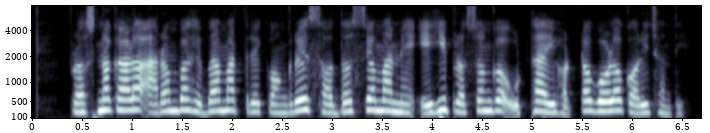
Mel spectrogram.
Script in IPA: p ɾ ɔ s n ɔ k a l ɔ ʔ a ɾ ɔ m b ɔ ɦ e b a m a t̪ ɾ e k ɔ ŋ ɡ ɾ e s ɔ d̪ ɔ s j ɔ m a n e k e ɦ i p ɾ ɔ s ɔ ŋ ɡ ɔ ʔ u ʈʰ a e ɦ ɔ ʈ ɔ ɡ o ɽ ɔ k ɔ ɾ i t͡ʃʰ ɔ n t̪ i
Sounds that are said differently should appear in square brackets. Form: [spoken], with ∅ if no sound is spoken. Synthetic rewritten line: p ɾ ɔ s n ɔ k a [ɭ] ɔ ʔ a ɾ ɔ m b ɔ ɦ e b a m a t̪ ɾ e k ɔ ŋ ɡ ɾ e s ɔ d̪ ɔ s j ɔ m a n e [ʔ] e ɦ i p ɾ ɔ s ɔ ŋ ɡ ɔ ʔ u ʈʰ a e ɦ ɔ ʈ ɔ ɡ o [ɭ] ɔ k ɔ ɾ i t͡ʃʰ ɔ n t̪ i

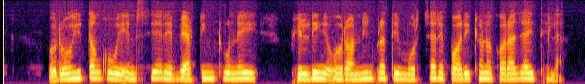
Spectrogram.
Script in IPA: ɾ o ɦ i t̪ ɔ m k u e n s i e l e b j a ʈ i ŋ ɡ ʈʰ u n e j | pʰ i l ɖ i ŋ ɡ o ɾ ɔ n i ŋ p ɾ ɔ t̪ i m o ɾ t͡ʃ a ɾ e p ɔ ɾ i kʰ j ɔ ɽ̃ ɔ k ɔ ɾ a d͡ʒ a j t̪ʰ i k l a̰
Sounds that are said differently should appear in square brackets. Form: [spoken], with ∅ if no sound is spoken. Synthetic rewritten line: ɾ o ɦ i t̪ ɔ [ŋ] k u e n s i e [ɾ] e b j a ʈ i ŋ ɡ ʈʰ u n e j | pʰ i l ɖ i ŋ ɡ o ɾ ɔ n i ŋ p ɾ ɔ t̪ i m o ɾ t͡ʃ a ɾ e p ɔ ɾ i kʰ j ɔ ɽ̃ ɔ k ɔ ɾ a d͡ʒ a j t̪ʰ i [∅] l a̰

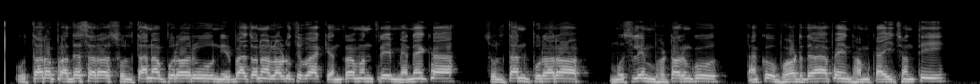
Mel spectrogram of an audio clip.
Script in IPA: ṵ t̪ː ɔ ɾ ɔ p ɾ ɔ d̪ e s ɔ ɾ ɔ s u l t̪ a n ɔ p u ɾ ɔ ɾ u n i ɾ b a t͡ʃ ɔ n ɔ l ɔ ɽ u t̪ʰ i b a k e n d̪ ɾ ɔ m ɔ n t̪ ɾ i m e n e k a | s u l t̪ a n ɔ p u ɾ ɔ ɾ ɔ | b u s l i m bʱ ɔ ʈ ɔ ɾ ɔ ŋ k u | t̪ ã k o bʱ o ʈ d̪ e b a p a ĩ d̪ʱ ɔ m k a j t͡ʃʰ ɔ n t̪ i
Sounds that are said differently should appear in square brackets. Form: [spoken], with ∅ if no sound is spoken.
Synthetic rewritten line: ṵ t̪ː ɔ ɾ ɔ p ɾ ɔ d̪ e s ɔ ɾ ɔ s u l t̪ a n ɔ p u ɾ ɔ ɾ u n i ɾ b a t͡ʃ ɔ n ɔ l ɔ ɽ u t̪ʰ i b a k e n d̪ ɾ ɔ m ɔ n t̪ ɾ i m e n e k a | s u l t̪ a n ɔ p u ɾ ɔ ɾ ɔ | [m] u s l i m bʱ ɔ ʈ ɔ ɾ ɔ ŋ k u | t̪ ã k [u] bʱ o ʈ d̪ e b a p a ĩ d̪ʱ ɔ m k a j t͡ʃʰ ɔ n t̪ i

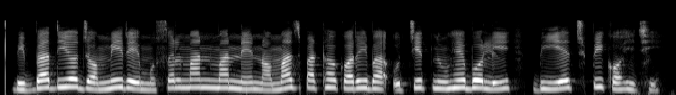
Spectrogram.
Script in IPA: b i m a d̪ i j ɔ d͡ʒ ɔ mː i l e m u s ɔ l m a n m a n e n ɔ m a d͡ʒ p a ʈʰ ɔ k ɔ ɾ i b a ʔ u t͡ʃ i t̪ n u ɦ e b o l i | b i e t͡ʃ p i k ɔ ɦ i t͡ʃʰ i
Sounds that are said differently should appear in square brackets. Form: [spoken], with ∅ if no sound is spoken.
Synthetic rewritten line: b i [b] a d̪ i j ɔ d͡ʒ ɔ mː i [ɾ] e m u s ɔ l m a n m a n e n ɔ m a d͡ʒ p a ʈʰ ɔ k ɔ ɾ i b a ʔ u t͡ʃ i t̪ n u ɦ e b o l i | b i e t͡ʃ p i k ɔ ɦ i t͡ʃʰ i

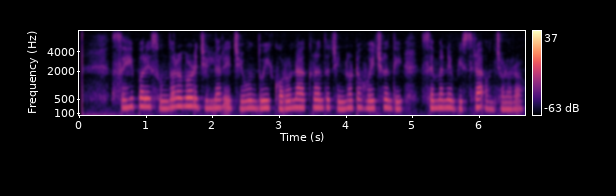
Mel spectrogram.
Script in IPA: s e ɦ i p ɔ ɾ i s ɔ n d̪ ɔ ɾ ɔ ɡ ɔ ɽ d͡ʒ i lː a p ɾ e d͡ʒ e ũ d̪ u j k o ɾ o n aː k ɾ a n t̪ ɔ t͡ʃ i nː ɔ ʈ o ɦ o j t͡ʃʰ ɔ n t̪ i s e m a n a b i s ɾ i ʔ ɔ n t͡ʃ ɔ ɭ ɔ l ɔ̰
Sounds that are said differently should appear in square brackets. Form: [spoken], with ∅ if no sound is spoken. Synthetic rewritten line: s e ɦ i p ɔ ɾ i s [u] n d̪ ɔ ɾ ɔ ɡ ɔ ɽ d͡ʒ i lː a [∅] ɾ e d͡ʒ e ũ d̪ u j k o ɾ o n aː k ɾ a n t̪ ɔ t͡ʃ i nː ɔ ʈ [ɔ] ɦ o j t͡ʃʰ ɔ n t̪ i s e m a n [e] b i s ɾ [a] ʔ ɔ n t͡ʃ ɔ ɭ ɔ [ɾ] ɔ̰

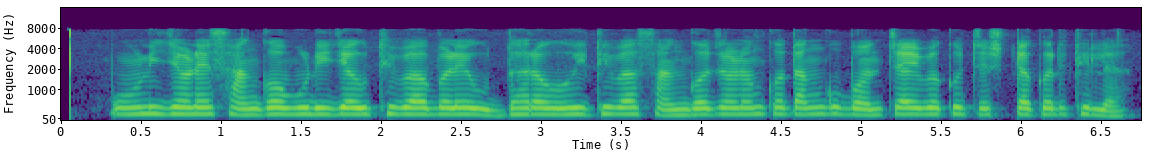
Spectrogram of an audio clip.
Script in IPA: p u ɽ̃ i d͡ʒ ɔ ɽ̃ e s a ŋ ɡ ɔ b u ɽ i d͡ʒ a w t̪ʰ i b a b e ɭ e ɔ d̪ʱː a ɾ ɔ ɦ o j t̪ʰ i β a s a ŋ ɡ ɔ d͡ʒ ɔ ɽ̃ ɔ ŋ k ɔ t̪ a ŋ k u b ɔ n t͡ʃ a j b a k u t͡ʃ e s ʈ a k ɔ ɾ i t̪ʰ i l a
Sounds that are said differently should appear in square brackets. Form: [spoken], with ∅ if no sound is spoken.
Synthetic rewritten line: p u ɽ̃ i d͡ʒ ɔ ɽ̃ e s a ŋ ɡ ɔ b u ɽ i d͡ʒ a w t̪ʰ i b a b e ɭ e [u] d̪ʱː a ɾ ɔ ɦ o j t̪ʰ i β a s a ŋ ɡ ɔ d͡ʒ ɔ ɽ̃ ɔ ŋ k ɔ t̪ a ŋ k u b ɔ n t͡ʃ a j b a k u t͡ʃ e s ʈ a k ɔ ɾ i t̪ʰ i l a

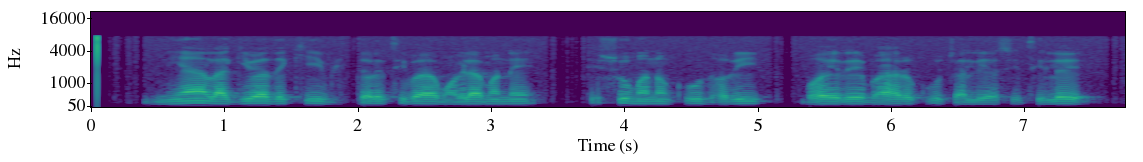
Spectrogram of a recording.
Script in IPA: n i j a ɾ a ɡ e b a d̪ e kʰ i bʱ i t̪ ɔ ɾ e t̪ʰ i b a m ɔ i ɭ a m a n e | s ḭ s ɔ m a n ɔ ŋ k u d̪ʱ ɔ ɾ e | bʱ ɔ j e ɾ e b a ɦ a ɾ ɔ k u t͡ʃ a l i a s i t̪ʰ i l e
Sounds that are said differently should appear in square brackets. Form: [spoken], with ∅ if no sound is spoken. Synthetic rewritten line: n i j a [l] a ɡ [i] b a d̪ e kʰ i bʱ i t̪ ɔ ɾ e t̪ʰ i b a m ɔ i ɭ a m a n e | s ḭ s [u] m a n ɔ ŋ k u d̪ʱ ɔ ɾ [i] | bʱ ɔ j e ɾ e b a ɦ a ɾ ɔ k u t͡ʃ a l i a s i t̪ʰ i l e

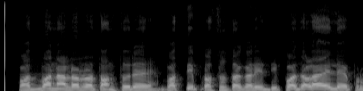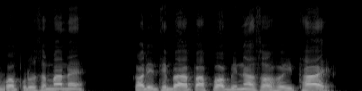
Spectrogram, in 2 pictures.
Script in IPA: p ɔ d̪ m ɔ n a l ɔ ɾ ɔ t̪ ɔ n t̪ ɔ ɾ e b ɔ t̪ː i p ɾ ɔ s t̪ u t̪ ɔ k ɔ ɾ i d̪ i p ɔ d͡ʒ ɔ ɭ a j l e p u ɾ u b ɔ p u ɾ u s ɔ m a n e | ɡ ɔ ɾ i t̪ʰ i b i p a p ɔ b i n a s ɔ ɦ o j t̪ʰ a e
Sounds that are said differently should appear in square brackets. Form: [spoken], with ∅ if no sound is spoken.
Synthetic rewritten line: p ɔ d̪ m ɔ n a l ɔ ɾ ɔ t̪ ɔ n t̪ [u] ɾ e b ɔ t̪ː i p ɾ ɔ s t̪ u t̪ ɔ k ɔ ɾ i d̪ i p ɔ d͡ʒ ɔ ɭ a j l e p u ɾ u b ɔ p u ɾ u s ɔ m a n e | [k] ɔ ɾ i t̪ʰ i b [a] p a p ɔ b i n a s ɔ ɦ o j t̪ʰ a e

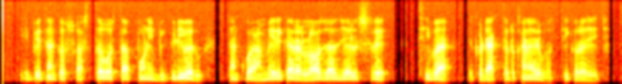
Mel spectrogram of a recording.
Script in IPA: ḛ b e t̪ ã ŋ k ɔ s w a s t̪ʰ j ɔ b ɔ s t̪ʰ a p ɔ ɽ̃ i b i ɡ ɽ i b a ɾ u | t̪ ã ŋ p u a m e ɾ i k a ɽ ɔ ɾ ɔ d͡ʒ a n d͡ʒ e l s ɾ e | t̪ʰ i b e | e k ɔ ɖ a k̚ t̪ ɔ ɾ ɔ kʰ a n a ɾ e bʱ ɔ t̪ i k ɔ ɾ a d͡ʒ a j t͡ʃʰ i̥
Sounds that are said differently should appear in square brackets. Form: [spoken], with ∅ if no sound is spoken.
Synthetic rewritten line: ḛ b e t̪ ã ŋ k ɔ s w a s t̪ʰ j ɔ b ɔ s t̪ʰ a p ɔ ɽ̃ i b i ɡ ɽ i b a ɾ u | t̪ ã ŋ [k] u a m e ɾ i k a [ɾ] ɔ [l] ɔ d͡ʒ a n d͡ʒ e l s ɾ e | t̪ʰ i b [a] | e k ɔ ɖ a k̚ t̪ ɔ ɾ ɔ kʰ a n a ɾ e bʱ ɔ t̪ i k ɔ ɾ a d͡ʒ a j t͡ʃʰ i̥

